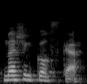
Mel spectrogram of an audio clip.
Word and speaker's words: Mesinkovska: I actually know her, so it's Mesinkovska. It's like a machine.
